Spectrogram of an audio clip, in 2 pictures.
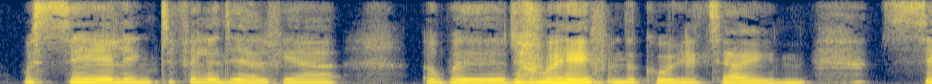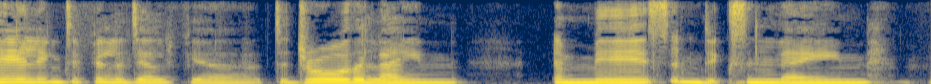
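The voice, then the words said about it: Sung attempt at Geordie accent. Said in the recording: “I'll try Geordie one more time”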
